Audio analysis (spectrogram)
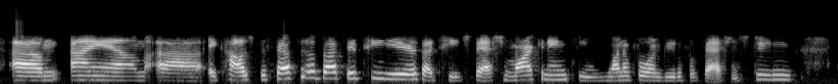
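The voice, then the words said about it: Southern American accent. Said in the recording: “I am Southern-born. If you cannot hear the Southern accent”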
